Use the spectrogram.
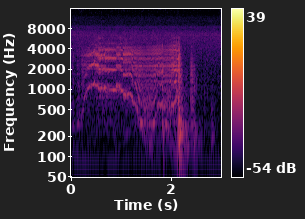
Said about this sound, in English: I've got a secret for you. Wait till I close the door.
